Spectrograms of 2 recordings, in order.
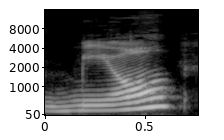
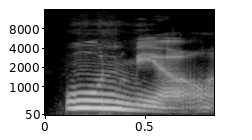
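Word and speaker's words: mil: habit for me so the correct way to say a thousand is meal it is not un meal and I just like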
